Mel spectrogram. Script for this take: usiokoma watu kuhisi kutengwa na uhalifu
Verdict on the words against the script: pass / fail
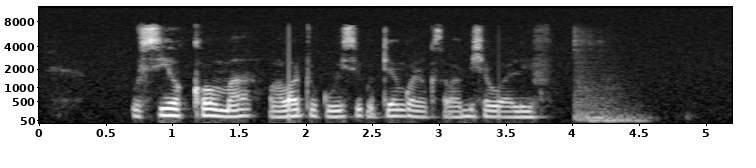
fail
